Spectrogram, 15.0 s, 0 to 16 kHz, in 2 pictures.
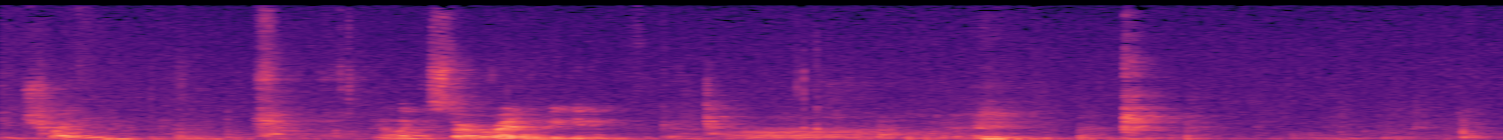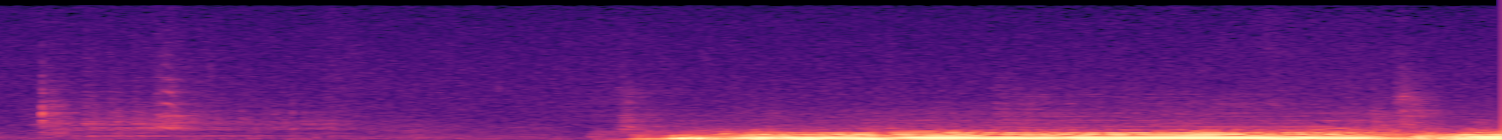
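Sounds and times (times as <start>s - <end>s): brass ensemble holding chords: 10.6s - 15.0s.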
